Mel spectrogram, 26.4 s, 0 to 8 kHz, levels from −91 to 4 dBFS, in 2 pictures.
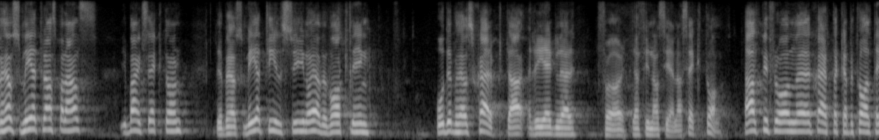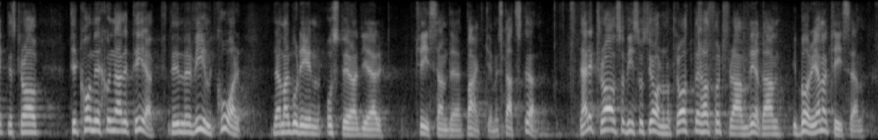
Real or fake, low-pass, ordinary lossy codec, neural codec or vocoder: fake; none; none; codec, 16 kHz, 2 kbps, FunCodec, trained on Chinese and English, 25 frames a second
